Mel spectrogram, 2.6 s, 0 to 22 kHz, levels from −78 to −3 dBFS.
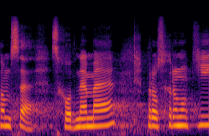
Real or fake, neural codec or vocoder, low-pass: fake; autoencoder, 48 kHz, 32 numbers a frame, DAC-VAE, trained on Japanese speech; 14.4 kHz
